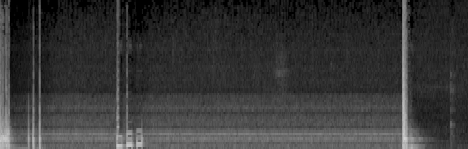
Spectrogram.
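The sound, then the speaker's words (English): DTMF tones sent over an amateur radio link to reset a repeater: two short groups of quick beeping key tones over a steady radio hiss, then a brief sharp burst near the end. “Let me reset the repeater.”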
